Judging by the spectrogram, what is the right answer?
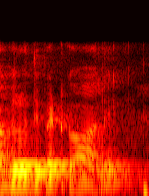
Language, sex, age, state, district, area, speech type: Telugu, male, 18-30, Andhra Pradesh, Sri Satya Sai, urban, spontaneous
